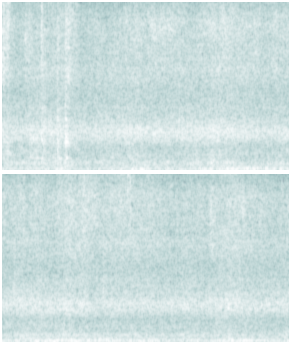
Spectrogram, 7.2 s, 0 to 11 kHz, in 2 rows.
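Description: Steady low rumble of a Taiwan Railway DR2800 diesel multiple unit running at speed through a tunnel, heard inside the passenger car, which carries an underfloor diesel engine.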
